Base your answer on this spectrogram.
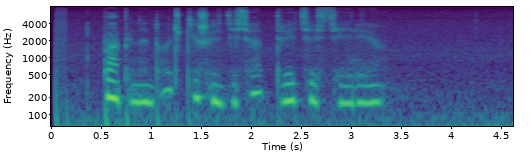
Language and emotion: Russian, neutral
